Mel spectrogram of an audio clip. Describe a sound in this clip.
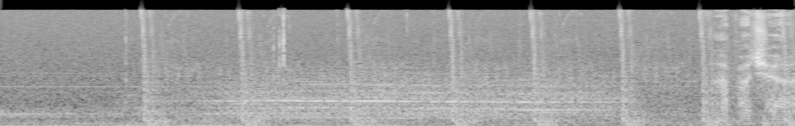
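An energy field fizzes and crackles.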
